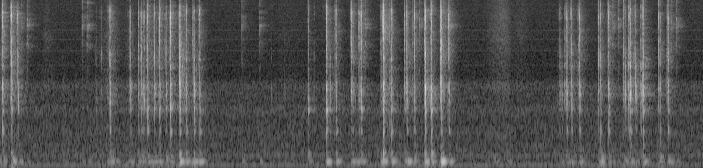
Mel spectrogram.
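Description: Fingertips type on a black plastic Cooler Master compact mechanical keyboard with a hollow body, resting on a wooden desk. Rapid bursts of sharp, clacky keystrokes with a hollow low thock come in quick flurries separated by short pauses. A faint steady low hum runs underneath.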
